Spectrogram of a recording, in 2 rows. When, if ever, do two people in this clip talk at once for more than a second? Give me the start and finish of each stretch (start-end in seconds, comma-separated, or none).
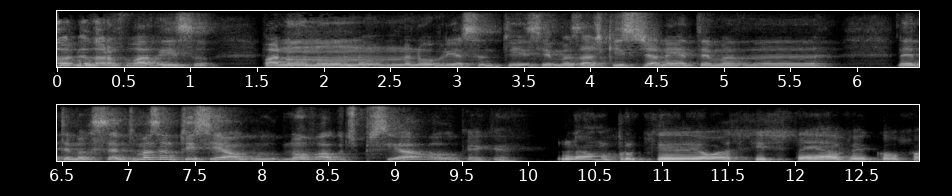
none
